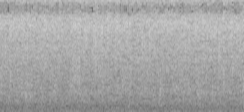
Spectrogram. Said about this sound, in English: I hope it rains like this for an hour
